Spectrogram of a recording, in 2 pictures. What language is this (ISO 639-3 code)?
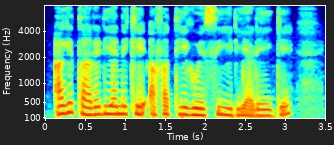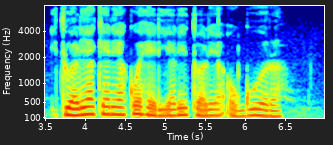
kik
